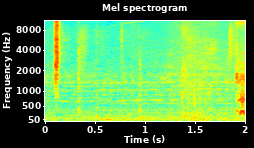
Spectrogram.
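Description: A disposable film camera's shutter clicks once just after the start, followed by the faint, rising high whine of its flash recharging, over background music.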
